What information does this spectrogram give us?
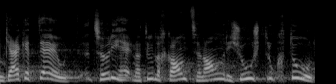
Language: Swiss German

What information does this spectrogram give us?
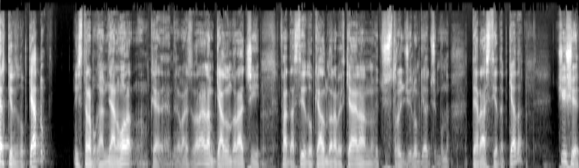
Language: Greek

